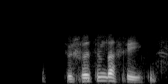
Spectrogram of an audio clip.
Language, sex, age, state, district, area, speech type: Kashmiri, male, 18-30, Jammu and Kashmir, Kupwara, rural, conversation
